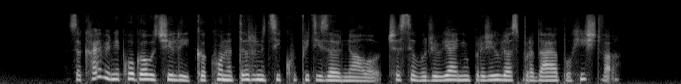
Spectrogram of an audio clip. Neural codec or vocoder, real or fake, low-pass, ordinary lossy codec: codec, 16 kHz in and 24 kHz out, 0.6 kbps, FocalCodec, streaming, 2048 codes; fake; 10.8 kHz; none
